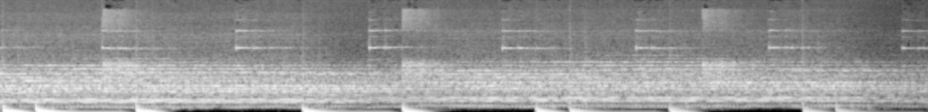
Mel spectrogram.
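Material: Nothing is struck.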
